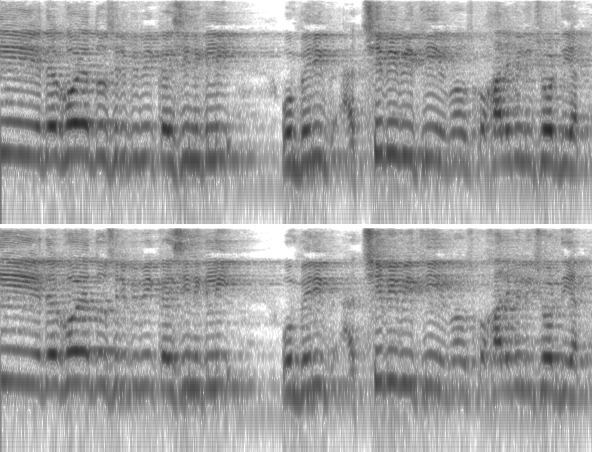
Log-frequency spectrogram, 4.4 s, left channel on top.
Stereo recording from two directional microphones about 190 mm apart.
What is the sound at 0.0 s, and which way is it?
A man's voice, 20° left (ahead or behind).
